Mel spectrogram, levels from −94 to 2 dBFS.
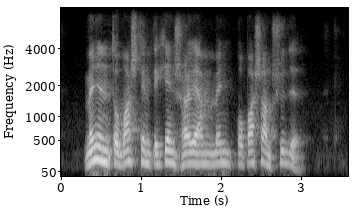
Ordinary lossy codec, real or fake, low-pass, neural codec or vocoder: Opus, 32 kbps; fake; 7.2 kHz; codec, 16 kHz, 0.8 kbps, ZipCodec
